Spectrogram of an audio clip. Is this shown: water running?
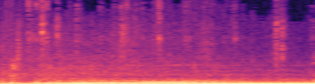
no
